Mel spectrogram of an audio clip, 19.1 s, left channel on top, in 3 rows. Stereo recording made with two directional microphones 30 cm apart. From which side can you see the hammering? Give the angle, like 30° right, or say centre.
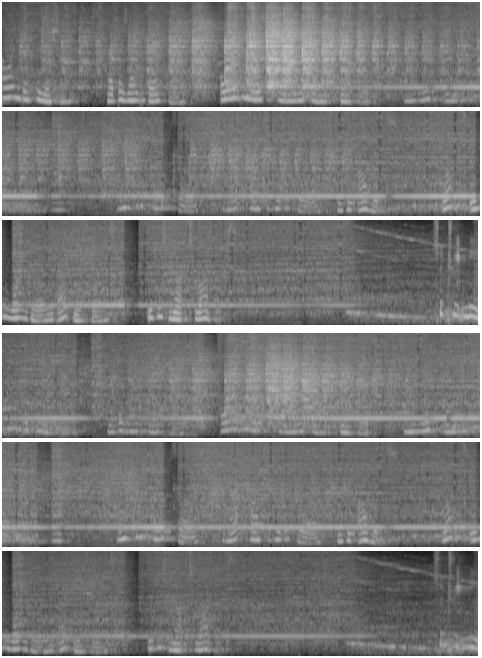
50° left.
